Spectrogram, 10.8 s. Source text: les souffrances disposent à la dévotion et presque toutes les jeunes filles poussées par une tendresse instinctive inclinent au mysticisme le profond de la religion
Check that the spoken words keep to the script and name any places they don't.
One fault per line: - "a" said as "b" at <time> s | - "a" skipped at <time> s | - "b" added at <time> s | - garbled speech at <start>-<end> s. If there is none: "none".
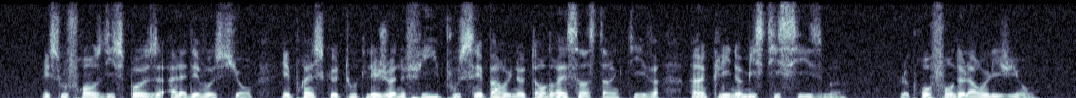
none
